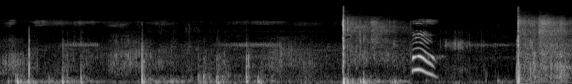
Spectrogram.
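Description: Small fireworks going off: scattered crackling pops, with two sharp bangs, one about three and a half seconds in and one about five seconds in.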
